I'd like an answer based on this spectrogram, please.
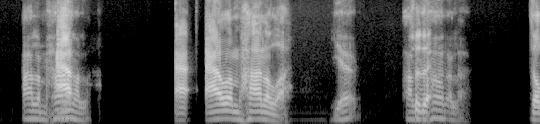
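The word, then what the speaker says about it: Alimkhanuly: And you don't pronounce the K in the middle.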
